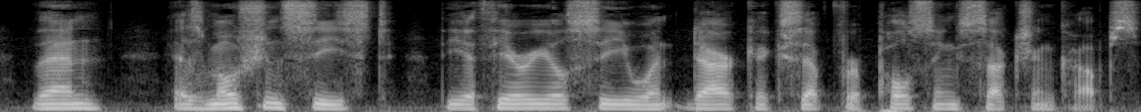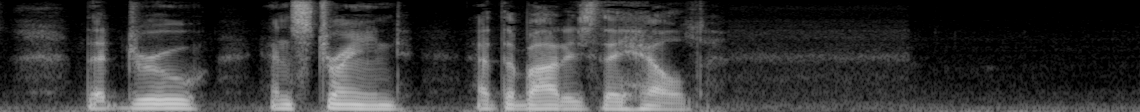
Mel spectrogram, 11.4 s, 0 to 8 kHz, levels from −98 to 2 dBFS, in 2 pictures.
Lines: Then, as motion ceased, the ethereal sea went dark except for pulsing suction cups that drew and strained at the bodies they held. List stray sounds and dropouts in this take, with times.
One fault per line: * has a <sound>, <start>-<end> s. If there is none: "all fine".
all fine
